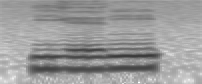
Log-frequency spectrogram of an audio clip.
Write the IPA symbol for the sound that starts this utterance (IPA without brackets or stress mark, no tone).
j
